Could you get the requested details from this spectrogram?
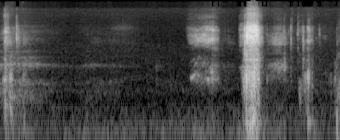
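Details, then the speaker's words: Sneezing from a person given echinacea medicine (alcohol base partly evaporated); a sharp hissing sneeze with a short snort and a few smaller sniffs after it, in a quiet room; possibly a fake sneeze. "I caught that one and you believe I caught that sneeze my face I'm sorry anyway it's not funny that's the medicine"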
